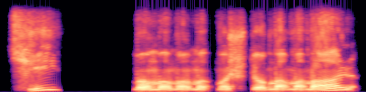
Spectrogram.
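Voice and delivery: high startled "chi?" then broken stammering; shocked stammer. Acted. Shocked servant stammering at the lady's order, stuttering. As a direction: stutter in panic at the shocking request.

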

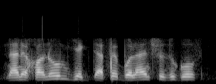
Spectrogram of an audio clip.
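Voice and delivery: ordinary delivery, nothing marked

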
